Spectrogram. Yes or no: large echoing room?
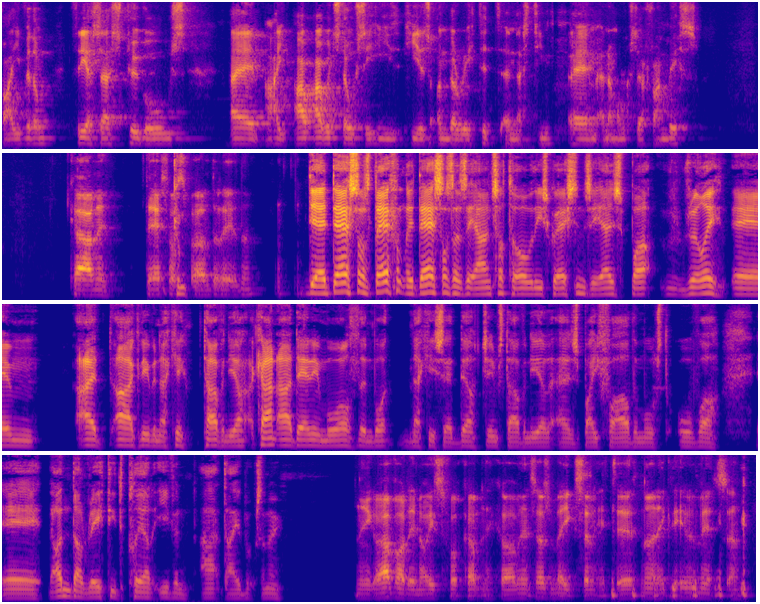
no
